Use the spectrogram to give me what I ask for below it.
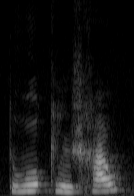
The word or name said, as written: twuqin xjaw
